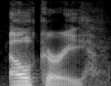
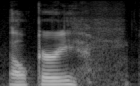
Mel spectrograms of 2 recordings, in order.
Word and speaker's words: Elkery: So, I think that's I'm pronounced Elkery. Is how I pronounce it, Elkery.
